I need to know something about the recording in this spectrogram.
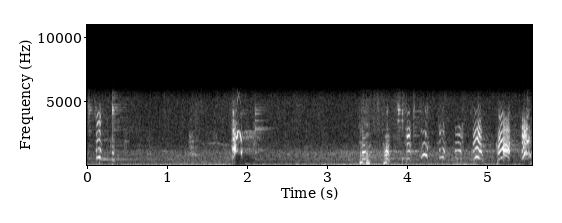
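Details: Cairn Terrier named Hobbes playing with his water pan, giving sharp high-pitched yips and barks, one early pair, then a rapid irregular string of yappy barks near the end, with light clatter of the pan.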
